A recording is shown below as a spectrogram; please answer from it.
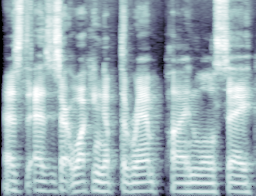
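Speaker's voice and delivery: ordinary delivery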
